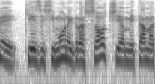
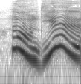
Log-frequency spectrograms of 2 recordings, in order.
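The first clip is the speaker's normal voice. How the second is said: gasping, much higher pitch; 6 semitones higher than usual. Reading a story aloud, voicing the French teacher as the machine swallows teachers, gasping. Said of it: "ansimò il maestro di francese".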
